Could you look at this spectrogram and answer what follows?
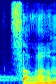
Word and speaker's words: salam: say and to say, is it sal or how do you say it? Salam salamulaykum. It's a little complicated. Sometimes you can just say salam. So that means peace. It's a simpler, shorter version.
